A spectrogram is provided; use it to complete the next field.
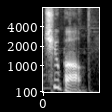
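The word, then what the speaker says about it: Teahupo'o: It's pronounced Chupo, and it means broken skulls in Tahitian. Yeah, you heard that right, broken skulls. The waves at Chupo are massive and can reach up to 23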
